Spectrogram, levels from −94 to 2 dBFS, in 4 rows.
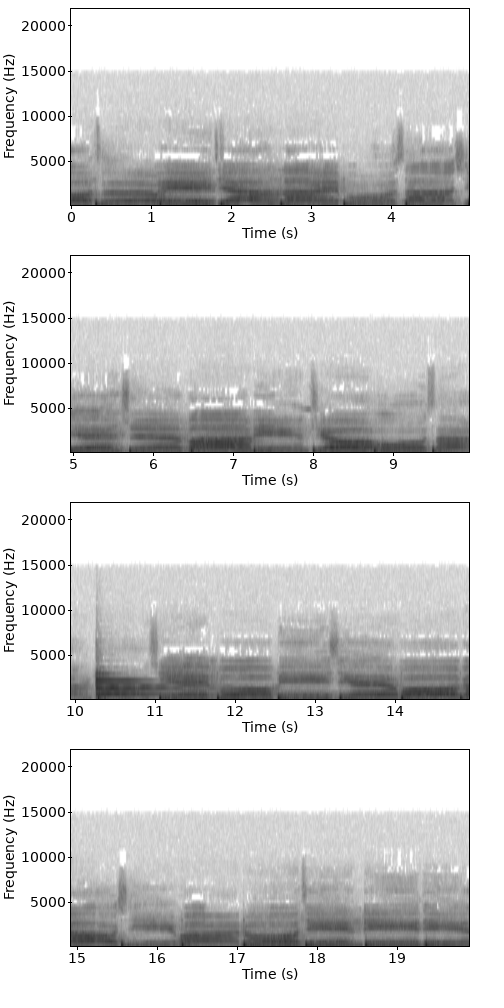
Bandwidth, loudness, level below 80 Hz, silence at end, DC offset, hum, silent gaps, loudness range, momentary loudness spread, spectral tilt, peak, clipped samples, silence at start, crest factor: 15 kHz; -24 LUFS; -60 dBFS; 0 s; under 0.1%; none; none; 4 LU; 7 LU; -5 dB/octave; -6 dBFS; under 0.1%; 0 s; 18 dB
